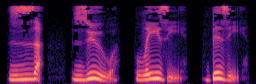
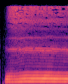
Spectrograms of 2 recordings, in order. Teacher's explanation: Z is voiced, your throat vibrates.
